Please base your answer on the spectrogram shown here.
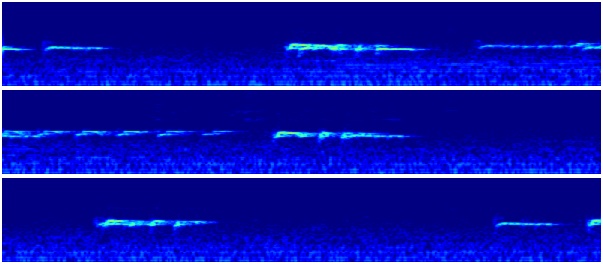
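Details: Competition-grade cemani zebra dove singing a series of short cooing notes and rippling trilled phrases, some longer, spaced irregularly across twelve seconds over a low background hum.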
